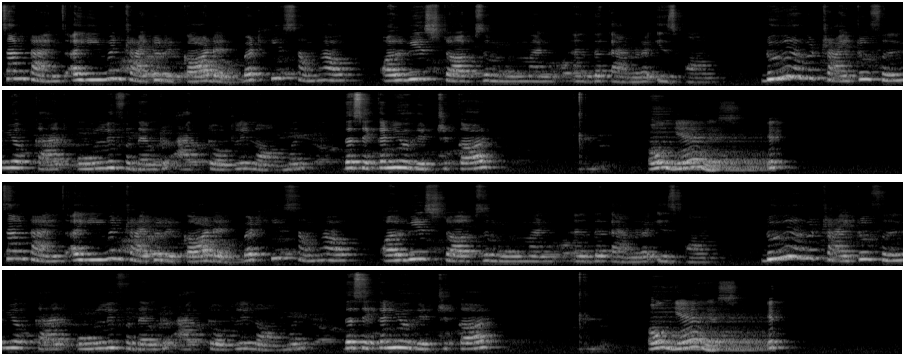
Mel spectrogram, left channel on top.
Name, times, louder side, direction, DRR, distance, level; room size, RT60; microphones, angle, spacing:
voice 1, 0.0-3.5 3.8-7.1 7.6-13.9 14.8-15.0 15.5-15.7, equal, 20° left, 1.8 m, -30 dB
voice 2, 15.5-16.8, equal, 20° right, 1.0 m, -29 dB
20.0 x 7.1 x 2.3 m
head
